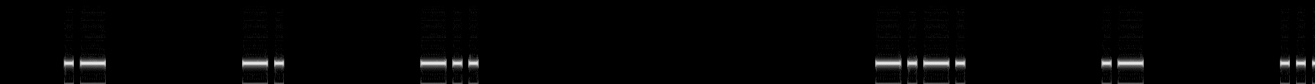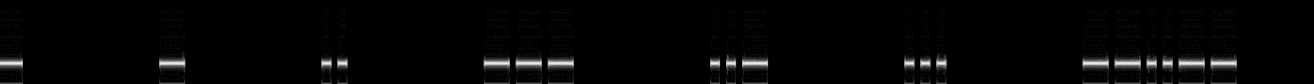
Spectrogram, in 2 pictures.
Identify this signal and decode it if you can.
Morse code, heard as a keyed tone, about 15 wpm, spaced as for 5 wpm, 1000 Hz. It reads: AND CAUTIOUS,
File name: qotdfiles / 5wpm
